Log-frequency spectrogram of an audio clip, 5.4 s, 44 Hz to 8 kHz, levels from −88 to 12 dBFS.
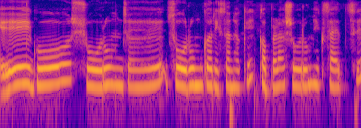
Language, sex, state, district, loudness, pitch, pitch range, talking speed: Sadri, female, Chhattisgarh, Jashpur, -14 LUFS, 250 Hz, 240-260 Hz, 130 wpm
